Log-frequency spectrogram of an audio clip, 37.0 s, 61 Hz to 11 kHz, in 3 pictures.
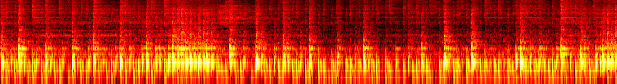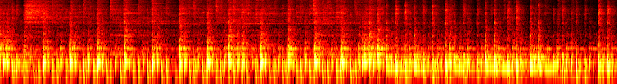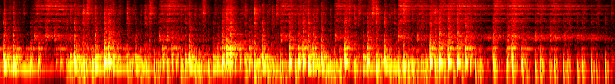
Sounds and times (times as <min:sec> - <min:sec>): Drum: 0:00.0 - 0:36.9
Drum kit: 0:00.0 - 0:36.9.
